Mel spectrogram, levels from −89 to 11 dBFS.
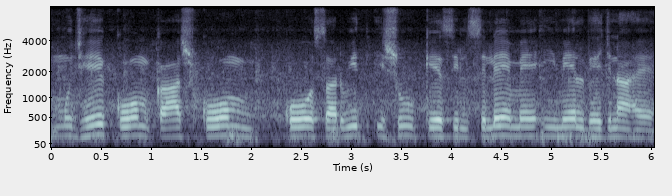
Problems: constant background noise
